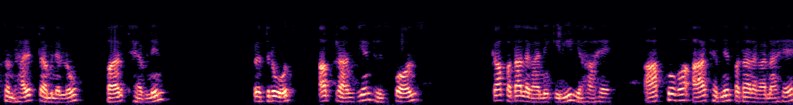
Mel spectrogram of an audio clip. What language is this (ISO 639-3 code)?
hin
